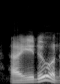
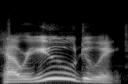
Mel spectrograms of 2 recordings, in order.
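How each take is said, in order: First: "How you doing?" tossed off casually, stress on doing; wrong reading. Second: "How are you doing?" slow, stress hit on you; overplayed reading. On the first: Misreading a line the wrong way, "How you doing?" said casually. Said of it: "it's like, instead of". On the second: Actor misreading the line, "How are you doing?" slow with stress on you. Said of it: "it's like". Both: Shown as a demonstration.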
